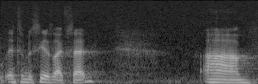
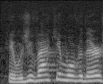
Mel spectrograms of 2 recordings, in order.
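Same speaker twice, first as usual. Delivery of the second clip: plain direct ask, a bit higher and brighter; just say it straight out; blunt request; 8 semitones higher, faster than usual. Shown as a demonstration. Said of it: "She doesn't say like I do".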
